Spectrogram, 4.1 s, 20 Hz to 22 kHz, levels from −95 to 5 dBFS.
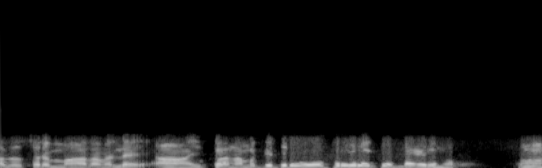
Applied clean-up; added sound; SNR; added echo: neural mask model Resemble Enhance denoiser.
